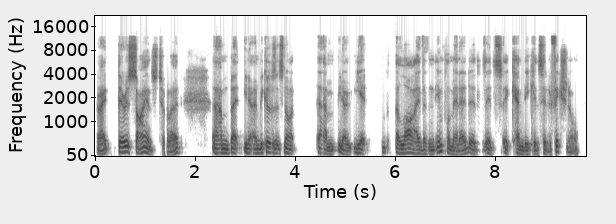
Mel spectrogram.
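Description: A man co-hosting a podcast while he has a cold, speaking haltingly with many restarts and fillers. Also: lowish voice, darkish tone, slightly rough, dry recording. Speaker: podcast co-host. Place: Chicago.

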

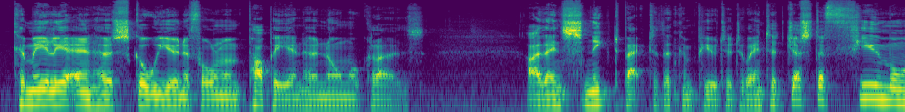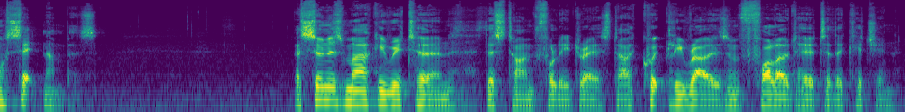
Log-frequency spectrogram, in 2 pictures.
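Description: Guy narrating an audio drama, lowish voice, measured and understated, kinda literary. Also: animated. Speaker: narrator and lead character, a father. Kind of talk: scripted first-person radio play narration.

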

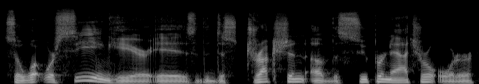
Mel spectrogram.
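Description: A man hosting a religious podcast, preaching in an earnest, emphatic way with deliberate, broken-up phrasing. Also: sits low, sing-song, dry recording, studio quality. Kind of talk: preachy video commentary.

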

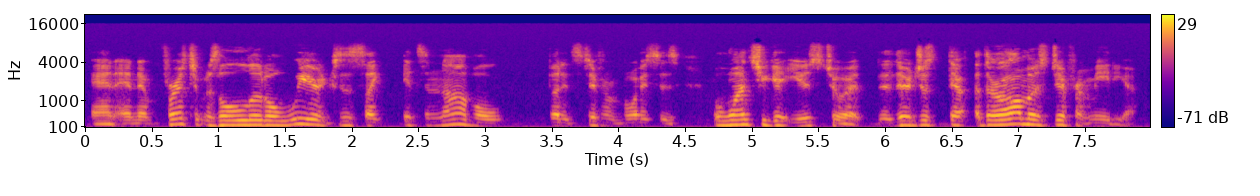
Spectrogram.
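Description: A man speaking as a writer guest in a casual interview, halting and repeating words. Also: fairly high pitch, lively intonation, fairly bright tone, no echo, highs cut off.

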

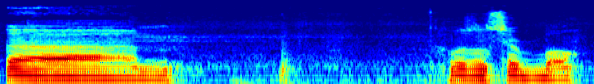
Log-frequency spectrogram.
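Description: A man co-hosting a podcast, debating football fast and insistently in casual talk. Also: deep voice, a little hiss or hum. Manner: animated, argues fast with stats. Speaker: podcast co-host.

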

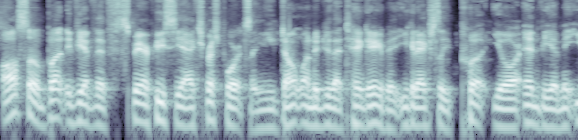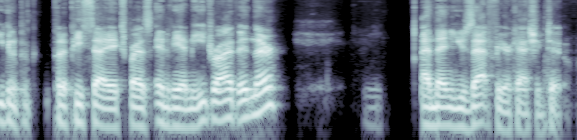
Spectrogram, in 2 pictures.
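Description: A man's voice: low-pitched, quick pace, husky, no echo. A man hosting a tech talk show in casual banter, rambling and jokey, often laughing.

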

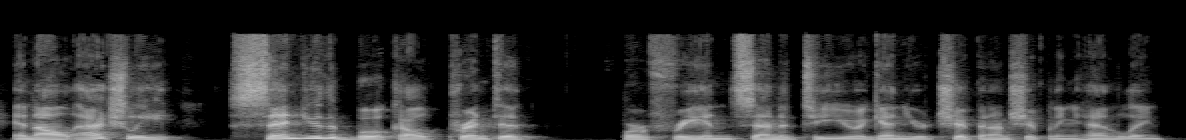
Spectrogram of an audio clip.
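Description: A man's voice: mid-range voice, fairly quick. Man explaining at length, many fillers. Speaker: podcast guest. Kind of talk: conversational interview answers.

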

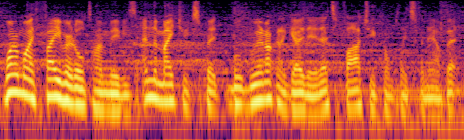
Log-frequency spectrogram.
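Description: A man's voice: fairly low pitch, lively intonation, rapid-fire, over music. A man co-hosting a casual film review podcast, talking in a thoughtful, rambling, hedging way. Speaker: podcast co-host reviewing films. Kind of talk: casual movie review chat.

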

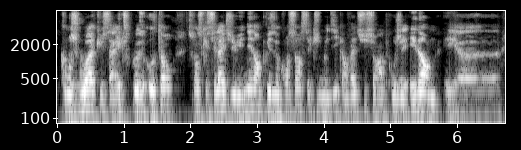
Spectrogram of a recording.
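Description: A man's voice: mid-range voice, steady tone, brisk, darkish tone, slightly rough, highs cut off. A young man from Paris, speaking as an interviewed musician in an informal, slangy, hesitant way. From Paris, France. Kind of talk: casual conversational interview.

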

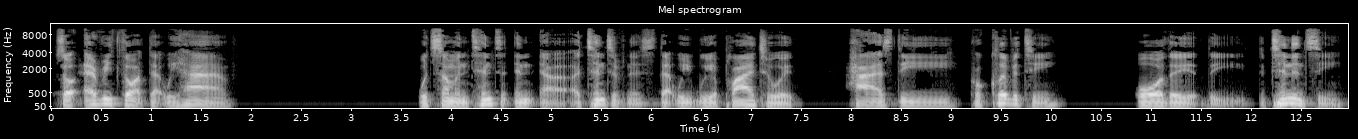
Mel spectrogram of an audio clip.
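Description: A man giving a spiritual teaching talk, speaking slowly and emphatically and repeating his key phrases. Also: sits low, lively intonation, no room sound.

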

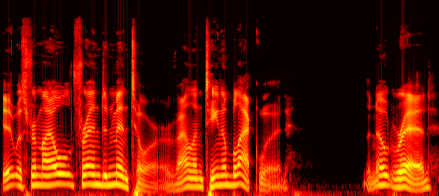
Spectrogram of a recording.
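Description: A man's voice: mid-range voice, sing-song, takes it slowly, creaky, smooth, no echo, studio quality. A man hosting a storytelling podcast with scripted, poetic narration, musing and savoring his words.

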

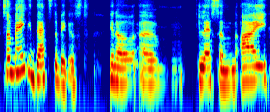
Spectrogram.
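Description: A woman's voice: fairly low pitch, takes it slowly, dry recording. Middle-aged Dutch woman, dry sound. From Netherlands. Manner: earnest, reflective, many "you know" fillers. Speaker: guest, engineering professor. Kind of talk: radio interview answers.

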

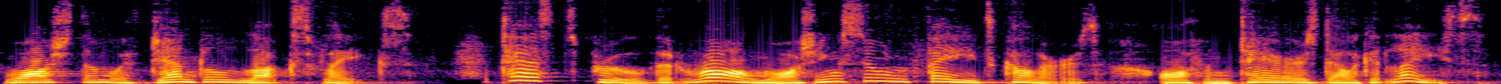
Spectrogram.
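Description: Very animated vintage radio ad woman. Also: on the low side, slow pace, breathy edge. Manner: scripted sales delivery. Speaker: commercial announcer. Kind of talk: 1940s-50s radio ad read. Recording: dull old radio broadcast.

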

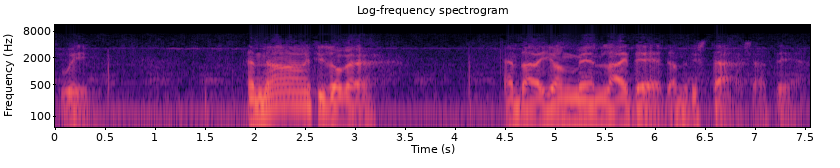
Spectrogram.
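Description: Gracious, worldly French captain with a French accent for vintage radio drama; melodic, expressive delivery. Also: male voice, low voice, slow, pauses often, heavily acted. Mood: solemn. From France. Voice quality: courtly, philosophical, sprinkles French words. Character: courtly, wry French officer, man, worldly and gracious. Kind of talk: 1940s radio acting. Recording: dull old radio broadcast recording with faint hiss.

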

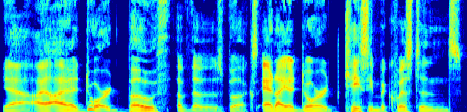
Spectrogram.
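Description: A man's voice: lowish voice, a little slow, dry recording, studio quality. A man hosting a podcast, talking casually and enthusiastically about books. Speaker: podcast host. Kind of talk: casual book chat on a podcast.

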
